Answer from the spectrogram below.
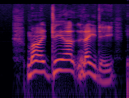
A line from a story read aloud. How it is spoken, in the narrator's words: he said desperately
